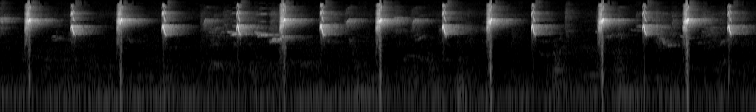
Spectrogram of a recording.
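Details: Steady series of loud, shrill chip calls from a sunbird, about two per second with slightly uneven spacing, in a quiet setting; intended as lure or tutor audio for songbirds.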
